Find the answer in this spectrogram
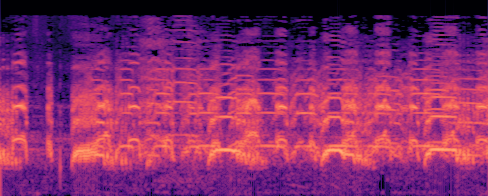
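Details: Red-crowned cranes wintering in a flock near Tsurui village by the Kushiro wetlands, eastern Hokkaido, gathered at a feeding site in snow: loud, bugling trumpet calls with ringing harmonics, overlapping continuously from many birds.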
